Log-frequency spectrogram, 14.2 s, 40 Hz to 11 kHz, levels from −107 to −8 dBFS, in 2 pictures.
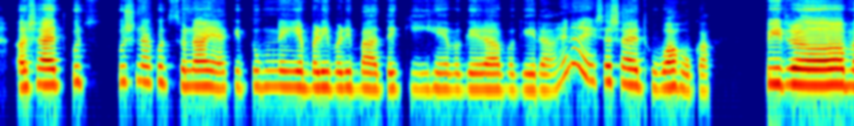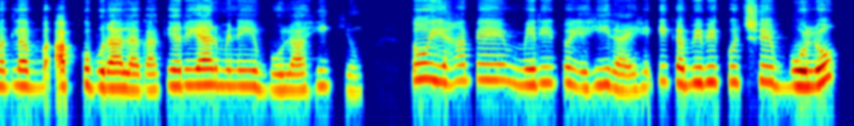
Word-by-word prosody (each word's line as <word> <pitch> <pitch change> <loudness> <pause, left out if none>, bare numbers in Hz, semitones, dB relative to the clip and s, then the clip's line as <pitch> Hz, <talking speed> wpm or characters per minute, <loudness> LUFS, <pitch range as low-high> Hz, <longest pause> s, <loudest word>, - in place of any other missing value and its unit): अ, 225 - +2
शायद 255 +1 +6
कुछ 290 -1 -8 0.3
कुछ 290 +1 -11
न 290 -1 -2
कुछ 285 -1 -7
सुनाया 245 -2 +2
य - - -8
कि 235 - -14
तुमने 235 +1 -9
ये 230 0 -1
बड़ी-बड़ी 225 0 -2
बातें 215 -1 -3
की 210 -1 -18
हैं। 210 - -6
वगैरह-वगैरह, 205 -1 -5
है - - -11
ना? 320 - -3
ऐसा 295 -1 -1
शायद 260 -4 0
हुआ 225 +1 +2
होगा। 200 -4 -6 0.5
फिर 270 -1 +2
अ, 255 0 +9
मतलब 240 -1 -2
आपको 260 +2 +1
बुरा 225 -1 +2
लगा 205 -1 -3
कि 225 +5 -5
अरे! 245 +1 -2
यार, 255 0 +4
मैंने 245 -1 -7
ये 240 - -2
बोला 200 -2 -6
ही 240 +4 -13
क्यों? 190 -2 -20 0.4
तो 330 +1 +1
यहाँ 300 -1 -4
पे 315 -1 -5
मेरी 260 0 -4
तो 275 0 -8
यही 250 0 -7
राय 200 -4 -6
है 225 +2 -16
कि 300 - -11
कभी 275 +1 0
भी 290 +1 -2
कुछ 290 +2 -10 0.2
बोलो, 245 +8 +6
240 Hz, 205 wpm, -22 LUFS, 215-270 Hz, 0.5 s, अ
